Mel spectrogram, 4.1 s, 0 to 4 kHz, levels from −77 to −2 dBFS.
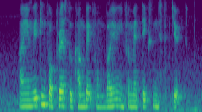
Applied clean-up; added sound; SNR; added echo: none; none; none; none.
